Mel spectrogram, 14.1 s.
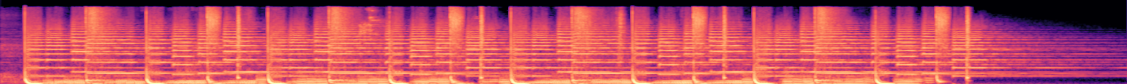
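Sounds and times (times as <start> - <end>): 
instrumental background music: 0.0 - 14.0.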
